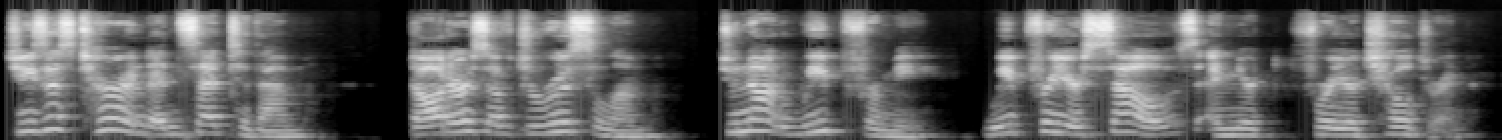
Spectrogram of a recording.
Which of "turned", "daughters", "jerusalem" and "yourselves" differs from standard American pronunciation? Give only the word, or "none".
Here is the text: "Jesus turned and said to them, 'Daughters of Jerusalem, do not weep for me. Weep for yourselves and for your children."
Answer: none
